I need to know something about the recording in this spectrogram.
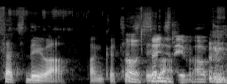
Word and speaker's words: Sachdeva: You know my impossible to pronounce names correctly. No, it's Sachdeva.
